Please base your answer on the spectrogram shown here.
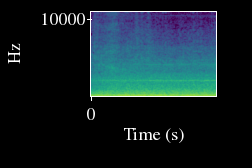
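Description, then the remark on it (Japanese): A steady, loud rumble fills the interior of a moving Shinkansen bullet train heading to Tokyo: deep droning roar with a faint high whine, constant throughout, no voices. “えー、新幹線の車内から失礼をいたしておりますマイルチャンピオンシップとは逆の方向に東京に向かう車内でございますけれども”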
